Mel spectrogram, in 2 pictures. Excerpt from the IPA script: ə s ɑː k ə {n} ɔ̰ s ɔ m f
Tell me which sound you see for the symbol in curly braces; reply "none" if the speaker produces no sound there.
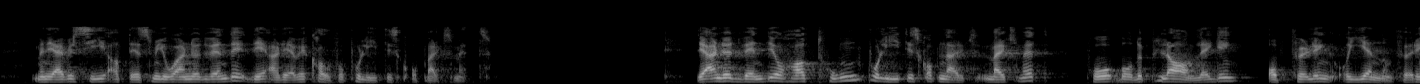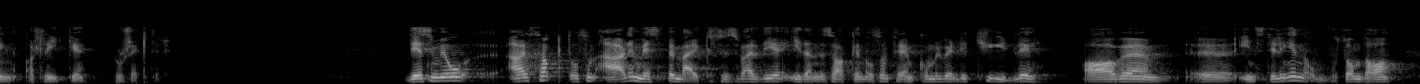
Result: n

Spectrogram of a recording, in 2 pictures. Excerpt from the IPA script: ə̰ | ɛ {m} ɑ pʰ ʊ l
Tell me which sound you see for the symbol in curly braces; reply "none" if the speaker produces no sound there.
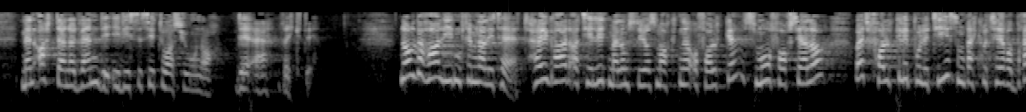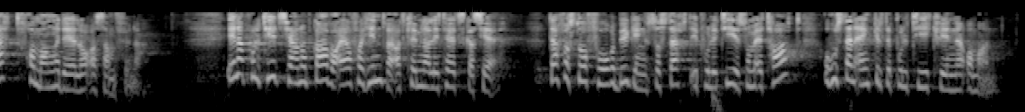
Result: n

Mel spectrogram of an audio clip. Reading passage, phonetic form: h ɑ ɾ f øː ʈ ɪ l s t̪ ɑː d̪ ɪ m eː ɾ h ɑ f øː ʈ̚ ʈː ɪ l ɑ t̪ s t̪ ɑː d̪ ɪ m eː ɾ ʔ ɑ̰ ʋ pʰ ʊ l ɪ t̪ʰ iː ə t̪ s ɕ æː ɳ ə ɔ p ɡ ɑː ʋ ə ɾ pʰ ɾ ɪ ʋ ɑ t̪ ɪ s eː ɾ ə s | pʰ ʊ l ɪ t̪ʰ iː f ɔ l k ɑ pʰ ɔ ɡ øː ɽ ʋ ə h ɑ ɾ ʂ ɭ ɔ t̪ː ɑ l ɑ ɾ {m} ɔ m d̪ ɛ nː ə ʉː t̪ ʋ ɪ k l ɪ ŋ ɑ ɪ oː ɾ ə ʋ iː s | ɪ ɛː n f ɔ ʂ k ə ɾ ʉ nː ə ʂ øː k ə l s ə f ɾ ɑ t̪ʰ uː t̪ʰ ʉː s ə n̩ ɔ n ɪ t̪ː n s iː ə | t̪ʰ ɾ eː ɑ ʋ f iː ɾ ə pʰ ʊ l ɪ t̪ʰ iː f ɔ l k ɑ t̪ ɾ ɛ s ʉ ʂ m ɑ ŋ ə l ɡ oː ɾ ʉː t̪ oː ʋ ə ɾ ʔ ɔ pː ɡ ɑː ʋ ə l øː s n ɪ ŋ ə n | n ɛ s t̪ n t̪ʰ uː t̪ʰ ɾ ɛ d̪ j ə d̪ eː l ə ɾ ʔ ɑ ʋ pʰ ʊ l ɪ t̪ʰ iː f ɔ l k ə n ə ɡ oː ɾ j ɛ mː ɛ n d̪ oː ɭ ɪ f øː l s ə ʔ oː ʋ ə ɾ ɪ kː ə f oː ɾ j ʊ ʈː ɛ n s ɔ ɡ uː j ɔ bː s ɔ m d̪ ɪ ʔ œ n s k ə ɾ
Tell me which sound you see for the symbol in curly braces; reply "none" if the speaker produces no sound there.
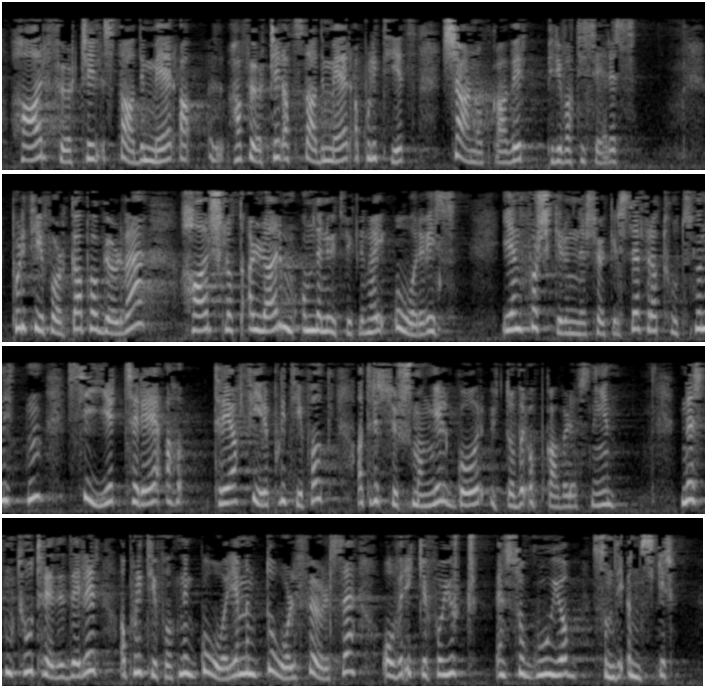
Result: m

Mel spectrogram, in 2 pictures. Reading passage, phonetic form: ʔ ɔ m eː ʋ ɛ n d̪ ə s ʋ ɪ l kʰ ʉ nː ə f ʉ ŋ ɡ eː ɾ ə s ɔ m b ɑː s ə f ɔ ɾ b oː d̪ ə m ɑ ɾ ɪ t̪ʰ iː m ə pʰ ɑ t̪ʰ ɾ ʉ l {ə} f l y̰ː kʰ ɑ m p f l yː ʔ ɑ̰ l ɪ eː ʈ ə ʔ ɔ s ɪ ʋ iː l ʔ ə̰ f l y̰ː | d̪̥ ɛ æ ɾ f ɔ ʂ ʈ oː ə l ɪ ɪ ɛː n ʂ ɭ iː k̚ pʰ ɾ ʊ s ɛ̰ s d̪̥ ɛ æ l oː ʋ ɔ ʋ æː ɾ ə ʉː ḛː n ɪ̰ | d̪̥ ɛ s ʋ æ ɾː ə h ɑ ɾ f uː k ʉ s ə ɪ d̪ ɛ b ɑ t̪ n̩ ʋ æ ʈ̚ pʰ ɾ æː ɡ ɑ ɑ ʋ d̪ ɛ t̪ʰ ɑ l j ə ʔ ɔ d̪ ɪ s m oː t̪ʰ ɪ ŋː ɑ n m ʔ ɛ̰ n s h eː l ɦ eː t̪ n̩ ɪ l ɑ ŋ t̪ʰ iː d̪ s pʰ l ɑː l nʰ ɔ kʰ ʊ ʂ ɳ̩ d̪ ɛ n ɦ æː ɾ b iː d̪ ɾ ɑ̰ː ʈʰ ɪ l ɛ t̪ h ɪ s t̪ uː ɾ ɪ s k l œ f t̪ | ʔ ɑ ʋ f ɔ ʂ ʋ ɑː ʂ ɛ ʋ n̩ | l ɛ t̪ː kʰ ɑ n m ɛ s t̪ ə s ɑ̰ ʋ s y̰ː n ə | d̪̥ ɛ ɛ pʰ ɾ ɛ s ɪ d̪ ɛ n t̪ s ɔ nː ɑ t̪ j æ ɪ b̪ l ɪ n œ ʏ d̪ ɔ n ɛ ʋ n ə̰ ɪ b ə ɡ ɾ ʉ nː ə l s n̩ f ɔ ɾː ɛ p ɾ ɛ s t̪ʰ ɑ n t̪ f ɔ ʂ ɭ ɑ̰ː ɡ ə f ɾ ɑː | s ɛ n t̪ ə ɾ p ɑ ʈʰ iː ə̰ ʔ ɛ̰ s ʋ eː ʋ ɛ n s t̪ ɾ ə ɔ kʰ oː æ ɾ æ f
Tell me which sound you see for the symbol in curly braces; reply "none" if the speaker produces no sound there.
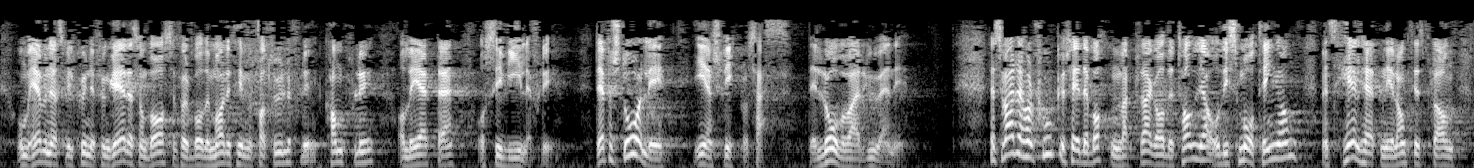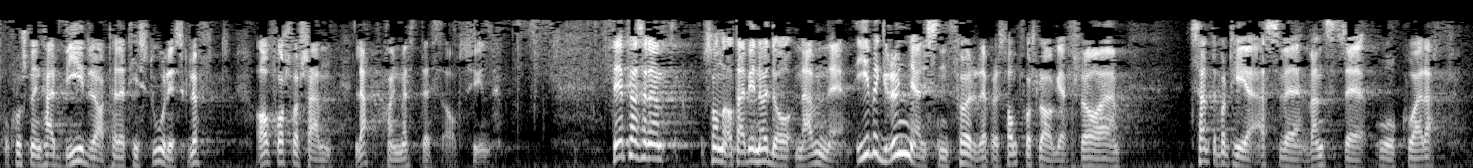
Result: ə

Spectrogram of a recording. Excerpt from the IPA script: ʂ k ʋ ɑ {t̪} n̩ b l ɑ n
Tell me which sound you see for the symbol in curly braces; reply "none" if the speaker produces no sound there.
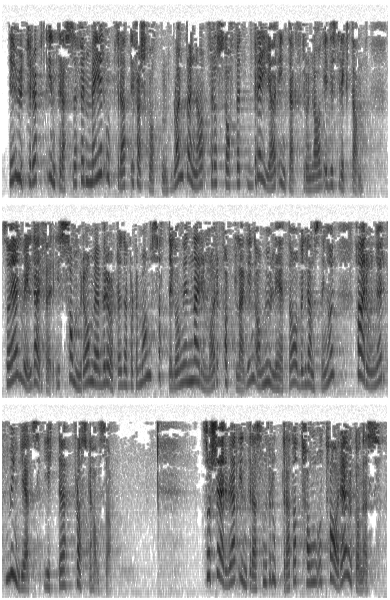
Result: t̪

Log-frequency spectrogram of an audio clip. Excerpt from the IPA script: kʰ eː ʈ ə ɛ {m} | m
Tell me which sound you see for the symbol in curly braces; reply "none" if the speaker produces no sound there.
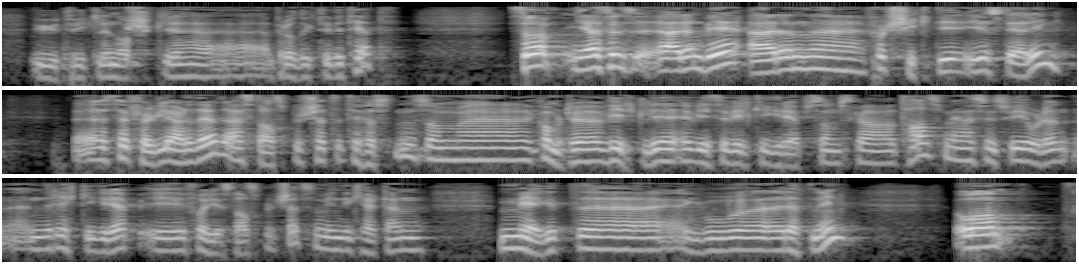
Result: n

